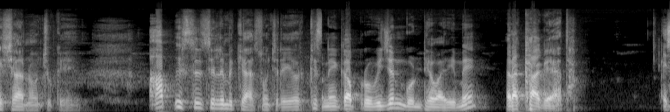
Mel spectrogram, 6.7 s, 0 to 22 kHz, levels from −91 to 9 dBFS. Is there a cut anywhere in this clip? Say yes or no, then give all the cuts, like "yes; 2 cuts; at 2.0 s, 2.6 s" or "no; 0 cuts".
yes; 1 cut; at 3.2 s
